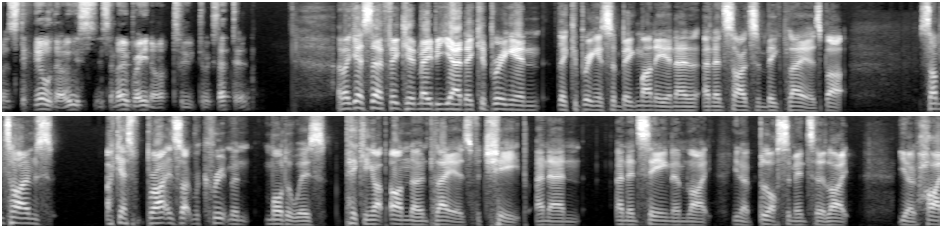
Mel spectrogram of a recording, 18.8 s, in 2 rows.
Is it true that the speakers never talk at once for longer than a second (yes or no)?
yes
